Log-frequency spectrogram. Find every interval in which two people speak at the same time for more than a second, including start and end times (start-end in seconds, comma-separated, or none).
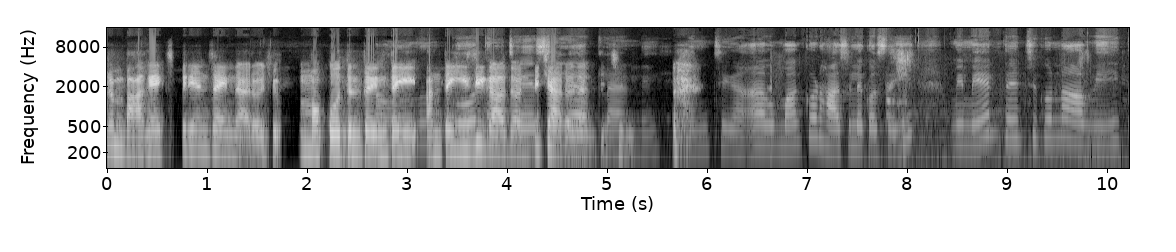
2.7-5.3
